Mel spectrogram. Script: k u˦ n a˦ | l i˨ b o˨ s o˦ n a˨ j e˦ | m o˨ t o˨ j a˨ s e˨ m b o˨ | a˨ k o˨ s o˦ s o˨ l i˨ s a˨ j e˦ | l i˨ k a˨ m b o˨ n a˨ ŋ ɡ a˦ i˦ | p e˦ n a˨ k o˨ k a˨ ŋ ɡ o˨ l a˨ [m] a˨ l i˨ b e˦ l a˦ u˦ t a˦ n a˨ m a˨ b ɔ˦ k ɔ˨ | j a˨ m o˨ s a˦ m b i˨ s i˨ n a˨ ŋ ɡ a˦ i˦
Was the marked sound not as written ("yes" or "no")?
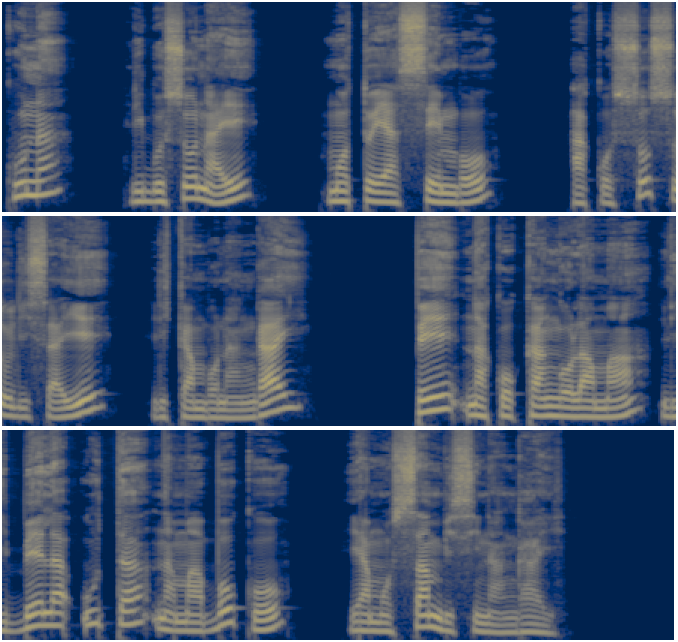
no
